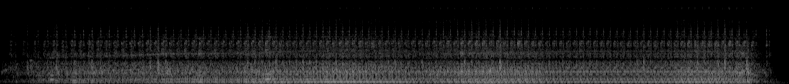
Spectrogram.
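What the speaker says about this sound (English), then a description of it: "We're going to add a top stitch to the top of our 2 accent ones. Let's go sew those now." A sewing machine top stitches along fabric pockets for a carry-all bag with a continuous, close mechanical whir. The hum stays steady for several seconds, then stops abruptly at the end.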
